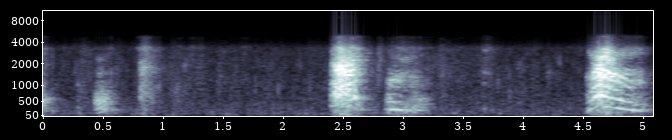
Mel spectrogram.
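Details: Jessy the Yorkie, a house dog known for a funny bark, lets out rough, hoarse barks with growly undertones, some doubled in quick succession, separated by softer breathy huffs.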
